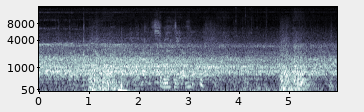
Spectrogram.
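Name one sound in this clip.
Bodies thud heavily onto a wrestling ring.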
